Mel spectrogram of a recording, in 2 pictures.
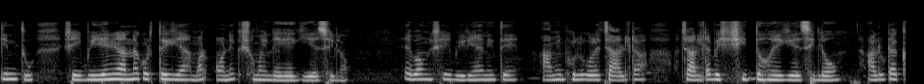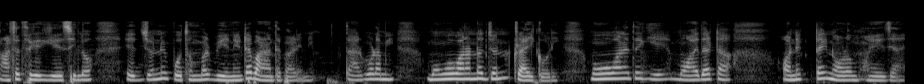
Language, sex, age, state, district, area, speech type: Bengali, female, 18-30, West Bengal, South 24 Parganas, rural, spontaneous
